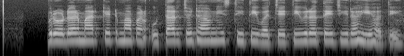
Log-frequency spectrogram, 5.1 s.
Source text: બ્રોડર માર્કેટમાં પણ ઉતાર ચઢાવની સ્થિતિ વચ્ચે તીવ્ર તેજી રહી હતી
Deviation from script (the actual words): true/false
false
